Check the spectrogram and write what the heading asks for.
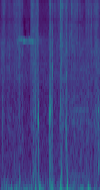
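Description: Handling noise: a few soft, irregular taps and knocks as hands move against the camera and pick up a deck of tarot cards, most of them in the second half.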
